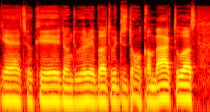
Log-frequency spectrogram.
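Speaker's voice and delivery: put-on Spanish-accented voice. Retelling what the father said when they went back: put-on spanish accent. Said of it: "doing an accent for somebody that's not myself".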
